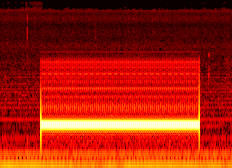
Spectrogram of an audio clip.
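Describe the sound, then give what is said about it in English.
A phone line rings once on an unanswered call to a phone with no voicemail: a single steady electronic tone lasting about two seconds, loud and clear, starting and stopping abruptly with no voices. “I've never heard such ringing.”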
